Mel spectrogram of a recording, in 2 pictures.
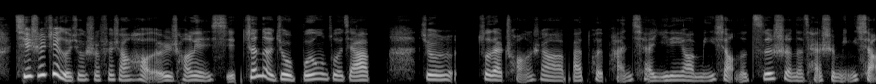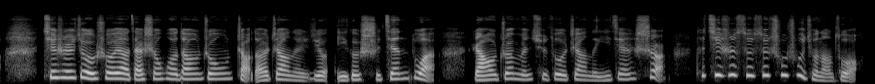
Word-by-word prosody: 其 375 - +6
实 400 +2 +3
这 485 -2 +8
个 - - +4
就 210 +3 -4
是 205 - -4
非 225 +2 -5
常 195 -3 -2
好 210 +1 -3
的 - - -3
日 195 - +1
常 185 +1 -3
练 190 -3 -1
习， 365 - -6
真 335 +1 +4
的 370 - +3
就 230 -1 +4
不 210 - -1
用 245 +1 0
坐 225 -3 -3
家 200 +1 +3 0.5
就 215 -2 +2
是 215 - -4 0.2
坐 235 - -1
在 205 -2 +3
床 190 - -9
上 215 -4 -3
啊， 175 -1 -5
把 180 - -3
腿 - - -7
盘 190 - -8
起 215 - -7
来， - - -2
一 175 +2 -4
定 200 0 -1
要 185 -2 -2
冥 170 +2 -7
想 235 - -2
的 165 - -6
姿 250 +6 +1
势 - - -2
那 175 - -6
才 - - -5
是 - - -3
冥 - - -8
想。 - - -1 0.4
其 315 -1 +4
实 310 0 +5
就 295 -5 +6
是 - - -4
说 275 -1 +5
要 260 -2 +7
在 225 -1 +4
生 250 +1 -1
活 250 -2 0
当 245 +1 +1
中 255 0 0
找 - - +1
到 185 +3 +1
这 235 - +1
样 225 -2 +3
的 185 -3 -5
一 205 - -6
热 200 - +2
一 190 - 0
个 215 +3 0
时 215 - -1
间 255 +3 +1
段， 265 -5 +3 0.4
然 200 0 +6
后 220 +1 +2
专 260 +3 -1
门 225 -3 -3
去 235 0 -6
做 230 +1 0
这 230 - -2
样 210 -2 -3
的 190 - -6
一 185 +3 -6
件 240 +2 -4
事 325 - -2
儿， - - 0 0.3
它 405 - -5
其 440 +1 +4
实 450 +2 +1
随 420 0 0
随 425 +2 0
处 435 +1 0
处 425 -1 -1
就 235 -8 -4
能 170 -2 -5
做。 175 0 -4
225 Hz, 315 characters per minute, -25 LUFS, 200-260 Hz, 0.5 s, 这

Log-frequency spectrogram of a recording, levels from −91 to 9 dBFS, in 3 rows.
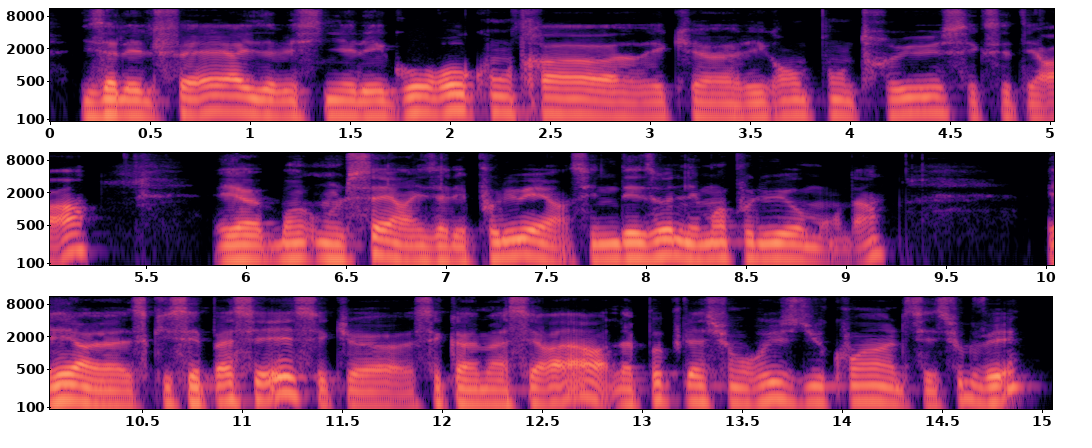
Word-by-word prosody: Ils 105 +2 +1
allaient 115 -1 +5
le 105 - -3
faire. 135 +5 +2
Ils 120 -2 +2
avaient 110 -1 0
signé 110 +2 -2
les 110 0 +1
gros 130 +5 +3
contrats 125 -4 0
avec, 100 0 -7
heu, 100 -2 -2
les 100 +2 -2
grands 110 +3 -4
pontes 110 0 -7
Russes, 125 +1 -4
et 100 - -9
cetera. 100 - -2 0.6
Et 105 +2 +3
heu, 110 -1 +3
bon, 115 +3 -1
on 120 -1 +1
le 110 - 0
sait, 135 +7 +2
hein, 110 -4 +1
ils 105 0 -1
allaient 105 -1 -1
polluer, 130 +6 +2
hein, 105 -2 -3
c'est - - -6
une 115 +1 +2
des 120 0 +5
zones 135 +3 +4
les 120 - +3
moins 120 +2 +2
polluées 120 -1 +1
au 110 - 0
monde, 95 -2 -9
hein. 140 +8 -6 0.8
Et 130 +4 +6
heu, 100 -5 +3
ce - - -6
qui 115 - -6
s'est 115 +2 +2
passé, 135 +7 +3
c'est 175 0 -4
que, 95 -3 -3
c'est 115 +4 -6
quand 115 - 0
même 105 0 -1
assez 105 -1 -2
rare, - - +2
la 110 -1 -3
population 125 -1 -3
Russe 135 -1 -1
du 120 +1 -3
coin, 130 -1 -1
elle 105 - -5
s'est 100 - -6
soulevée. 135 - 0
115 Hz, 240 wpm, -22 LUFS, 105-130 Hz, 0.8 s, Et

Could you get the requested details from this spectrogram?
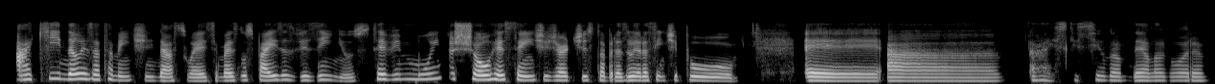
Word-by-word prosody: Aqui, 235 +4 +1
não 240 +1 +6
exatamente 205 -7 -2
na 170 -1 +1
Suécia, 165 +1 -4
mas 180 0 +2
nos 200 0 -4
países 205 +2 +2
vizinhos, 185 -4 -5
teve 240 -1 +1
muito 245 +4 -4
show 220 -5 +5
recente 210 -3 +2
de 190 0 -3
artista 190 +1 0
brasileira, 185 +2 +2
assim, 185 0 -6
tipo, 175 -6 0 0.7
eh, 165 -2 +3
ah, 165 -1 -1 0.3
ai 190 -1 -6
esqueci 195 +4 -12
o - - -10
nome 185 -1 -5
dela 180 0 -2
agora. 180 -1 -6
185 Hz, 130 wpm, -22 LUFS, 170-210 Hz, 0.7 s, não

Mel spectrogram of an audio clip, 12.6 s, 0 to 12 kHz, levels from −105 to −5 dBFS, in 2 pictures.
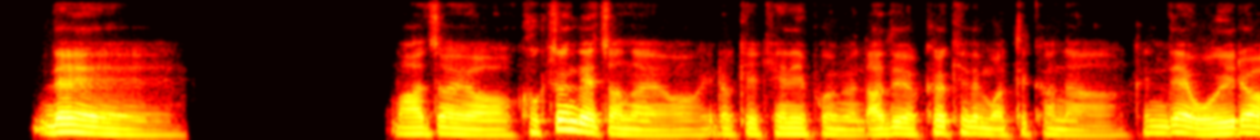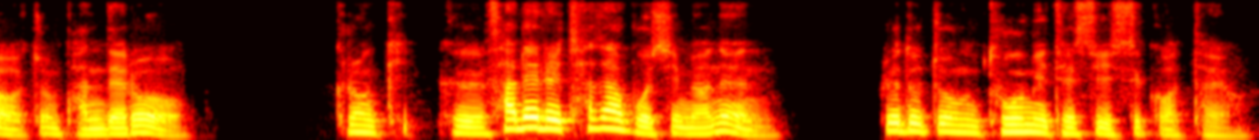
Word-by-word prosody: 네. 100 -11 +3 1.1
맞아요. 95 -5 -1
걱정되잖아요. 100 - +2
이렇게 100 +1 -6
괜히 105 +2 -3
보면 95 -3 -6
'나도 95 +5 -1
요 100 - -1
그렇게 120 0 -3
되면 105 -4 -2
어떡하나.' 85 -4 -9
근데 120 +4 -2
오히려 105 -2 +2
좀 105 -1 -7
반대로 95 -4 0 0.7
그런 130 -3 -3
기 - - -17
그 115 -2 -2
사례를 190 - +7
찾아보시면은 115 - 0 0.5
그래도 155 -1 +2
좀 135 -4 -1
도움이 135 0 +2
될 115 -2 -3
수 110 +1 -6
있을 90 -4 -6
것 - - -8
같아요. 70 -3 -11
105 Hz, 315 characters per minute, -25 LUFS, 90-125 Hz, 1.1 s, 사례를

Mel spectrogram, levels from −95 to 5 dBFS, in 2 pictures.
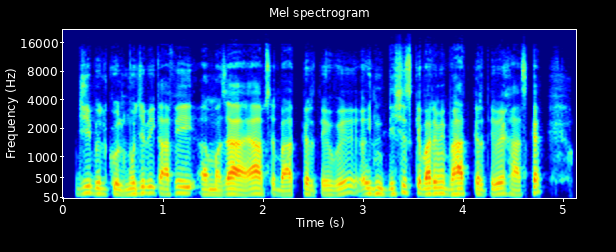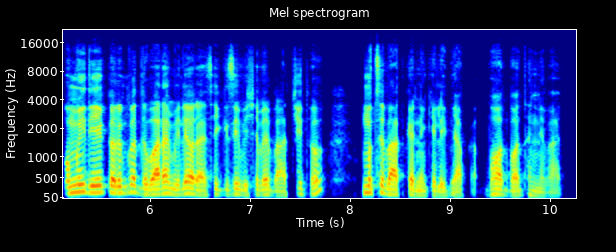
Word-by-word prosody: जी 145 +5 -2
बिल्कुल। 130 -4 -3
मुझे 135 +3 -1
भी 145 - -3
काफ़ी 140 +3 0
अ, 115 - +2
मज़ा 115 +2 +5
आया 115 +4 +4
आपसे 125 -2 -1
बात 100 0 0
करते 110 -3 -3
हुए 115 +7 -3 0.2
इन 130 +1 -3
डिशेज़ 130 +6 -2
के - - +1
बारे 125 +2 +5
में 135 -1 -2
बात 125 +1 +5
करते 115 - -2
हुए 125 +2 +2
ख़ासकर। 110 +6 -2 0.4
उम्मीद 165 +3 +3
यही 160 +1 +6
करूँगा 150 +2 +4
दोबारा 120 +4 +5
मिले 135 - +1
और - - +5
ऐसे 105 +4 -3
किसी 115 +2 -5
विषय 110 0 -8
पे 115 - +1
बातचीत 95 0 -9
हो। - - -2 0.4
मुझसे 155 - +1
बात 115 -2 +3
करने 100 -2 -2
के 100 - -7
लिए 95 -2 -5
भी - - -10
आपका - - -9
बहुत-बहुत 115 -5 -2
धन्यवाद! 85 -5 -13
120 Hz, 245 wpm, -24 LUFS, 110-135 Hz, 0.4 s, यही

